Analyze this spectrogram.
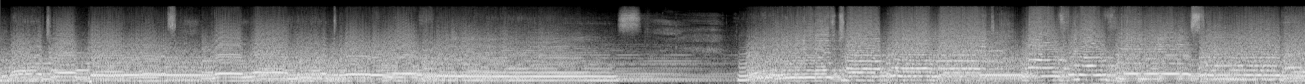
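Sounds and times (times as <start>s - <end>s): person singing: 0.0s - 13.0s
strummed guitar chords: 0.0s - 13.0s.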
